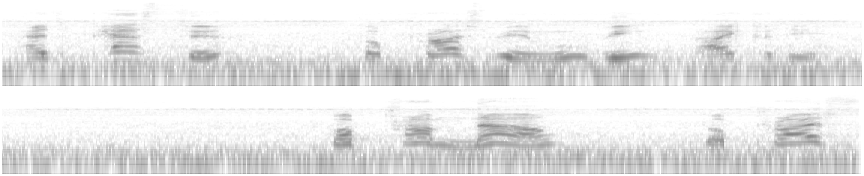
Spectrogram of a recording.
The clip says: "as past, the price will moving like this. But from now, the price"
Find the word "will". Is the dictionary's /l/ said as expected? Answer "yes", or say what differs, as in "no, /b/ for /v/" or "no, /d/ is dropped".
no, /n/ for /l/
